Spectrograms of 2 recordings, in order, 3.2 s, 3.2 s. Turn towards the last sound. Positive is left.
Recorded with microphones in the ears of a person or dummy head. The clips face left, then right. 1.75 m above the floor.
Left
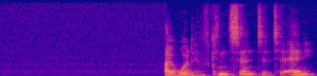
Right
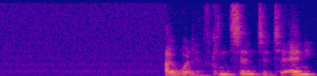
turn(degrees=55)  # may be behind; listen again after turning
